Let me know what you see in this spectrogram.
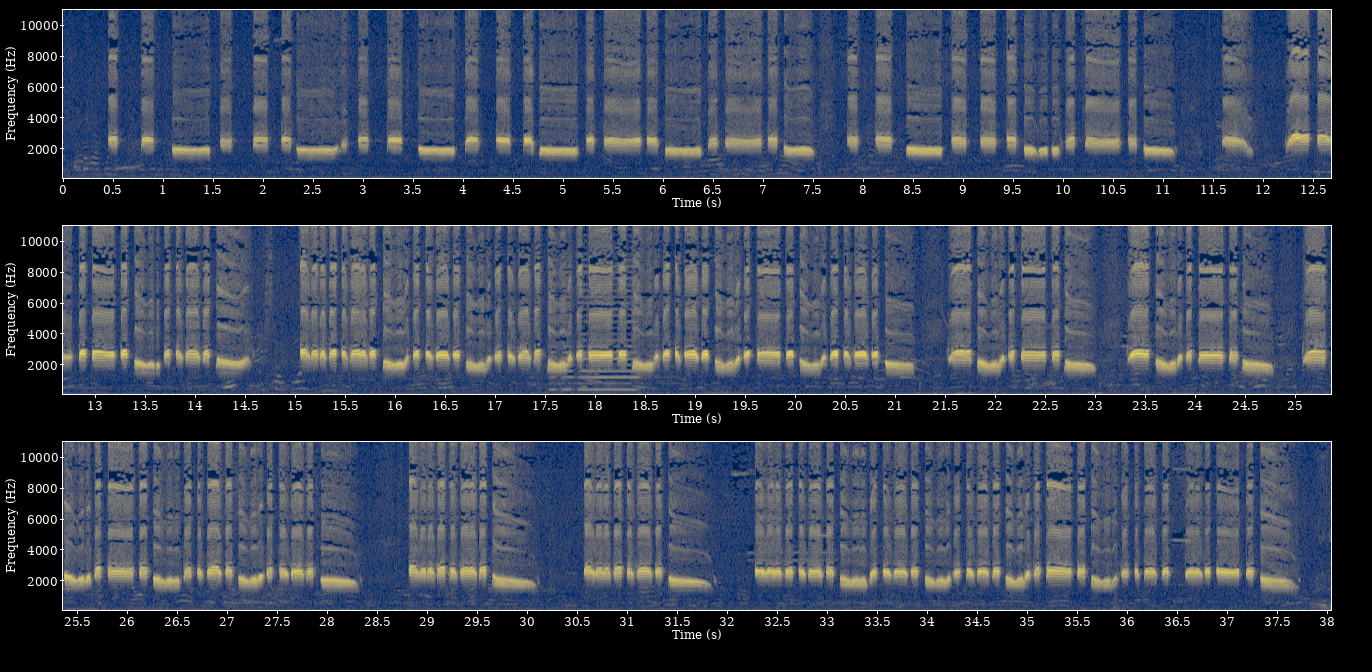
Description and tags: ambi - whistle
Whistle used in carnaval processions and some samba dances.
Rio, whistle, de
